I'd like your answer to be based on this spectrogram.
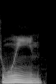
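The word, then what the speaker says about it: Wein: And interestingly enough, those two were directed by Daryl Ween, and I think I was calling him Wayne on the show, so beg your pardon, but I think it's pronounced Ween.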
